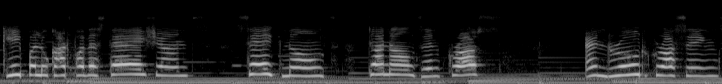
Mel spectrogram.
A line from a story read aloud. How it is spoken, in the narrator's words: yelled the station guard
